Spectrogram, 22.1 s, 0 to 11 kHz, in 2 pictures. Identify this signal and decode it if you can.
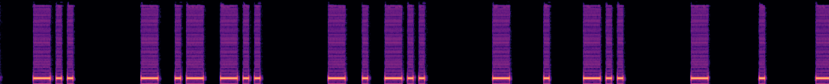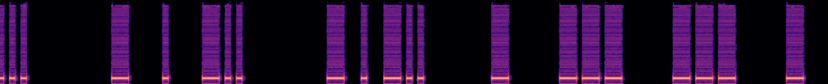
Morse code, heard as a keyed tone, about 16 wpm, 800 Hz. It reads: D TAD TED T E D T E D T E D TED T O O T
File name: Combinations / Difficult Combos / T AOEI's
